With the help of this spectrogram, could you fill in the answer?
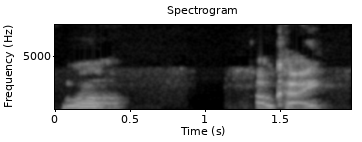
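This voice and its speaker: A man's voice: mid-range voice, very slow, breathy edge. A man interviewing a guest, mostly offering short agreeing replies and the occasional remark. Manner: brief agreeing backchannels, laughs along. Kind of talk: casual interview chat.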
